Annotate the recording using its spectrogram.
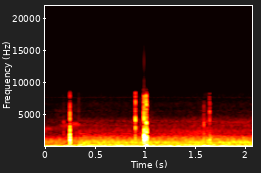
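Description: Steady low background rumble with a few short, sharp clicks, the loudest about a second in.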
